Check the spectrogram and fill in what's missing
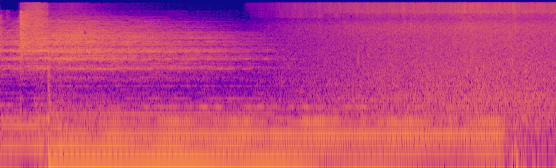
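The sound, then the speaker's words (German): The Möll, a mountain river in Carinthia, Austria, babbles and rushes in a steady, unbroken wash of water noise, with a faint low hum underneath and no voices. “Das, was man hier im Hintergrund plätschern hört, das ist die Möll.”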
